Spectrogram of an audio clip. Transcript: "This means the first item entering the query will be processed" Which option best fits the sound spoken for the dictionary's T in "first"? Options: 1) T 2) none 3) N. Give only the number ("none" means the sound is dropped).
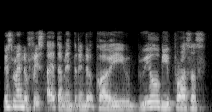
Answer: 2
